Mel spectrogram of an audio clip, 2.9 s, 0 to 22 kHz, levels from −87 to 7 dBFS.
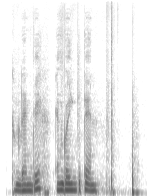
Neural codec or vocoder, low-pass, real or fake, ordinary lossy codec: codec, 44.1 kHz, 3.4 kbps, Pupu-Codec; none; fake; none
